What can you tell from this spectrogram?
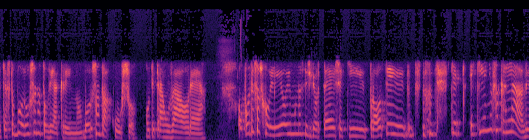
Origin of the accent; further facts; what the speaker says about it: Athens, Attica, Greece; also born or lived in Heraklion, Crete; Εγώ γεννήθηκα στην Αθήνα και έζησα εδώ στην Αγία Παρασκευή και στο Χολαργό μέχρι τα 12. Και 12 χρονών φύγαμε και πήγαμε στην Κρήτη. Στον τόπο του πατέρα μου.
